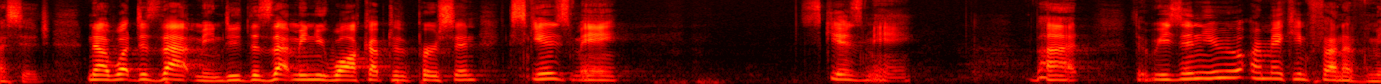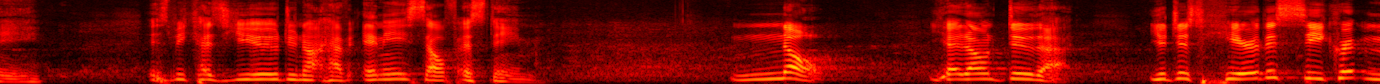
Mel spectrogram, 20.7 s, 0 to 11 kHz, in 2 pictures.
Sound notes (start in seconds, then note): 14.4 audience laughing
